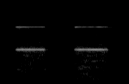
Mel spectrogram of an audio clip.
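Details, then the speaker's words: Basic life support training demonstration: two clean steady high beeps from the automated external defibrillator prompt the rescuer to continue CPR. "The shock is delivered. So it prompts to resume CPR. So we continue CPR again."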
